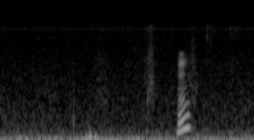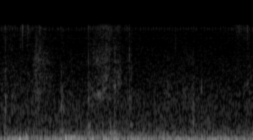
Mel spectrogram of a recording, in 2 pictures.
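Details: Husky puppies of Nylabell's A litter, indoors: one short, rising, whiny squeal with clear overtones lasts a fraction of a second, then only soft room noise and light handling sounds remain.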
